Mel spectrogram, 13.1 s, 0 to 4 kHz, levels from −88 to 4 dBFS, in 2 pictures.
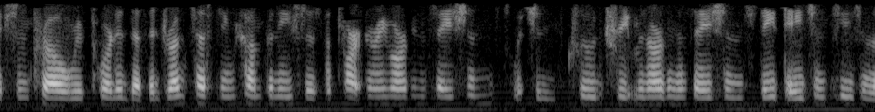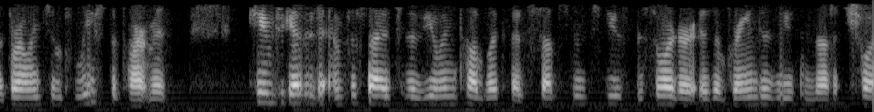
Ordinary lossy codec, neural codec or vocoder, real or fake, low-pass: MP3, 32 kbps; none; real; 3.6 kHz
